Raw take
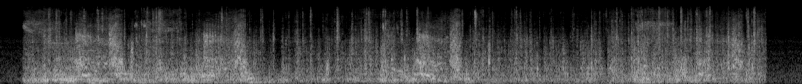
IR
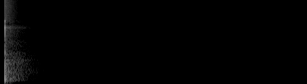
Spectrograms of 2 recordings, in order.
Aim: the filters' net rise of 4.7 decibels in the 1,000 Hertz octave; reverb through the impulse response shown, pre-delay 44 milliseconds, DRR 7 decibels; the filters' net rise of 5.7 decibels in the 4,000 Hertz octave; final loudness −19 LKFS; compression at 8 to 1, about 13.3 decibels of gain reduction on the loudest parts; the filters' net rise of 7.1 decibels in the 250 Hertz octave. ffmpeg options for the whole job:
-filter_complex "[0:a]equalizer=frequency=250:width_type=o:gain=8.5,equalizer=frequency=1000:width_type=o:gain=5,equalizer=frequency=4000:width_type=o:gain=7,acompressor=threshold=-26dB:ratio=8,asplit=2[link_01][link_02];[1:a]atrim=start_sample=2205,adelay=44[link_03];[link_02][link_03]afir=irnorm=-1:irlink=0,volume=-14dB[link_04];[link_01][link_04]amix=inputs=2:normalize=0,volume=8dB"

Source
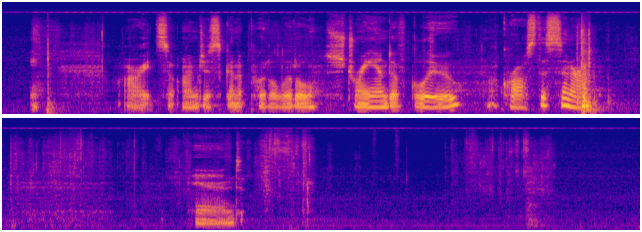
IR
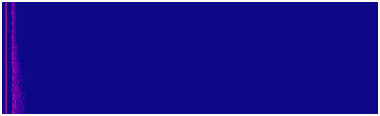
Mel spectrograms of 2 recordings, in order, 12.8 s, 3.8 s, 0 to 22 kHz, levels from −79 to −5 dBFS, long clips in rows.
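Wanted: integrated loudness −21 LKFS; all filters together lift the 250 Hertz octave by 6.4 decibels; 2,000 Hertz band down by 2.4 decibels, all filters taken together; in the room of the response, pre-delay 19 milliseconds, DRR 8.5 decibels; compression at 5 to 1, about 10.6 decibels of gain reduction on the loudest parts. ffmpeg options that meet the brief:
-filter_complex "[0:a]equalizer=frequency=250:width_type=o:gain=8,equalizer=frequency=2000:width_type=o:gain=-3,acompressor=threshold=-19dB:ratio=5,asplit=2[link_01][link_02];[1:a]atrim=start_sample=2205,adelay=19[link_03];[link_02][link_03]afir=irnorm=-1:irlink=0,volume=-6.5dB[link_04];[link_01][link_04]amix=inputs=2:normalize=0,volume=4dB"

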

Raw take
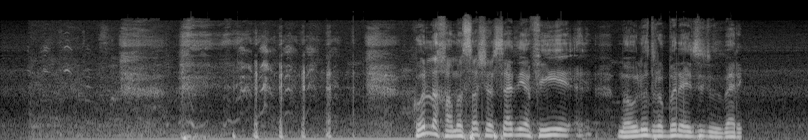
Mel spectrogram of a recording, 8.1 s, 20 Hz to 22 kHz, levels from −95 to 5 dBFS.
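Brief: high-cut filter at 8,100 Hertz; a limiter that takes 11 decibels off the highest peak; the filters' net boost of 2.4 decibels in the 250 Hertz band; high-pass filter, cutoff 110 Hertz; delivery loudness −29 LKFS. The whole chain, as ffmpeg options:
ffmpeg -i in.wav -af "highpass=110,lowpass=8100,equalizer=frequency=250:width_type=o:gain=4,volume=2dB,alimiter=limit=-17.5dB:level=0:latency=1" out.wav

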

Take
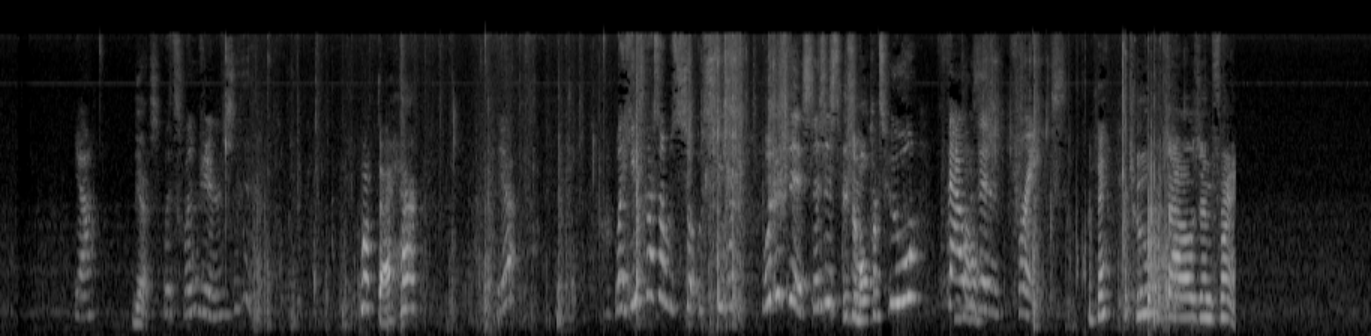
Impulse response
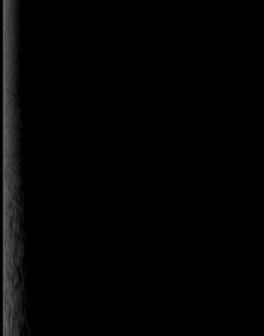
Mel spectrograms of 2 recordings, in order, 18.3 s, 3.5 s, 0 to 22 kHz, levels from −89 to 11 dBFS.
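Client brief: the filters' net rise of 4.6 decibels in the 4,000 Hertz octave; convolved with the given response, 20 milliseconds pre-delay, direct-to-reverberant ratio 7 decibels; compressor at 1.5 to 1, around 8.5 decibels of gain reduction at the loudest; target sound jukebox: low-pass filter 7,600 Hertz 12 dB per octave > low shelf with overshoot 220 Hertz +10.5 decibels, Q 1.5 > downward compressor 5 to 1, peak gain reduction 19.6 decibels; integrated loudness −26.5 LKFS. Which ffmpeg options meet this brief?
-filter_complex "[0:a]equalizer=frequency=4000:width_type=o:gain=6,acompressor=threshold=-46dB:ratio=1.5,asplit=2[link_01][link_02];[1:a]atrim=start_sample=2205,adelay=20[link_03];[link_02][link_03]afir=irnorm=-1:irlink=0,volume=-9dB[link_04];[link_01][link_04]amix=inputs=2:normalize=0,lowpass=7600,lowshelf=frequency=220:width_type=q:width=1.5:gain=10.5,acompressor=threshold=-50dB:ratio=5,volume=25.5dB"

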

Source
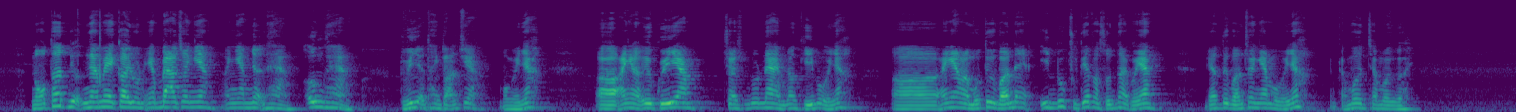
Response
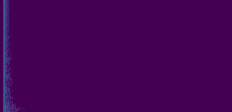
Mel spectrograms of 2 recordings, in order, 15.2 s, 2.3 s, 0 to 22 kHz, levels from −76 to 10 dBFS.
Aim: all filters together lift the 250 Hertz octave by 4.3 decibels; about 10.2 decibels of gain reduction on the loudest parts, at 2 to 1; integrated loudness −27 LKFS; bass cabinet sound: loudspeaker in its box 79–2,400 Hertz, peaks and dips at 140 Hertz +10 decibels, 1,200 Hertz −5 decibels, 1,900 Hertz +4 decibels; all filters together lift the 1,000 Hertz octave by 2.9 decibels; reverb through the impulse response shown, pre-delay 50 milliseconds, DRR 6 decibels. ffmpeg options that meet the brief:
-filter_complex "[0:a]equalizer=frequency=250:width_type=o:gain=4.5,equalizer=frequency=1000:width_type=o:gain=5,acompressor=threshold=-30dB:ratio=2,asplit=2[link_01][link_02];[1:a]atrim=start_sample=2205,adelay=50[link_03];[link_02][link_03]afir=irnorm=-1:irlink=0,volume=-5.5dB[link_04];[link_01][link_04]amix=inputs=2:normalize=0,highpass=frequency=79:width=0.5412,highpass=frequency=79:width=1.3066,equalizer=frequency=140:width_type=q:width=4:gain=10,equalizer=frequency=1200:width_type=q:width=4:gain=-5,equalizer=frequency=1900:width_type=q:width=4:gain=4,lowpass=frequency=2400:width=0.5412,lowpass=frequency=2400:width=1.3066,volume=0.5dB"

